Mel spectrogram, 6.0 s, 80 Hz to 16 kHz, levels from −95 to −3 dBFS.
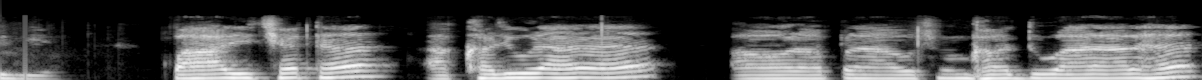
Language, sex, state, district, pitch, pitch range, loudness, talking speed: Maithili, male, Bihar, Samastipur, 180 Hz, 165-205 Hz, -14 LUFS, 130 wpm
